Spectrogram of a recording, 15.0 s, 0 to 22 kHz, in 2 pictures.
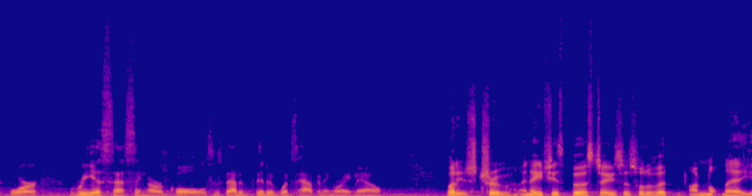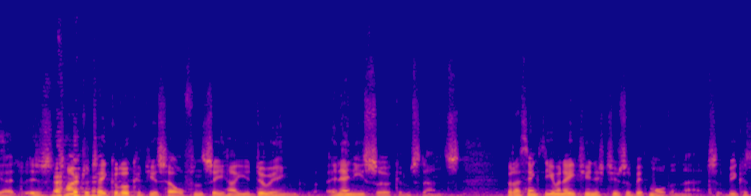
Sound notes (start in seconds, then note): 8.0 laughs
